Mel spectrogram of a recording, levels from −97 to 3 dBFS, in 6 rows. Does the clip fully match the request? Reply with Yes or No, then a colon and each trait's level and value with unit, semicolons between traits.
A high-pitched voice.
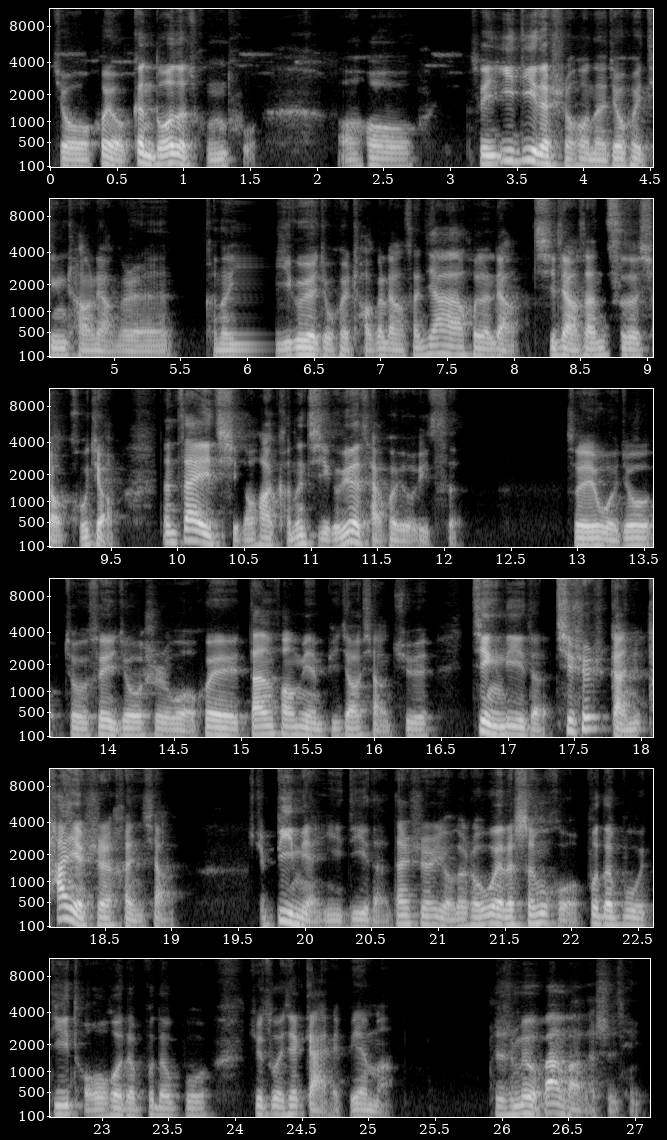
No: low, 105 Hz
